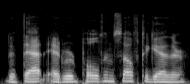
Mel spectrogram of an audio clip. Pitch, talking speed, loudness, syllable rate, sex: 125 Hz, 220 wpm, -18 LUFS, 6.7 syllables/s, male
